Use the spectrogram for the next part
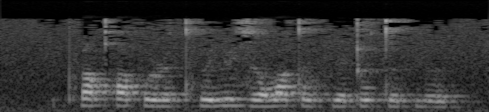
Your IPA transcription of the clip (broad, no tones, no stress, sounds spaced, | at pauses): pʰ ɨ qʰ o k u ɭ ɨ tʰ ɨ lʲ u zʲ o lˠ i t ɨ f i ʈ u t̪ ɨ k j ɨ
